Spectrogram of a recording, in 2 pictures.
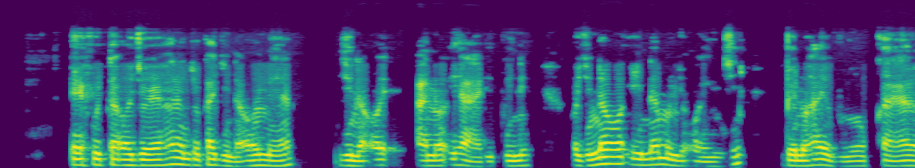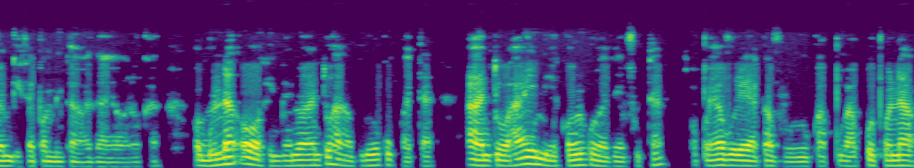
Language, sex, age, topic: Oshiwambo, male, 25-35, agriculture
